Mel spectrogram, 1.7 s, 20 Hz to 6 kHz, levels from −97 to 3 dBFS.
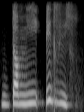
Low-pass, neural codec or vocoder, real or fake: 5.4 kHz; codec, 16 kHz, 0.5 kbps, FunCodec, trained on LibriTTS, 25 frames a second; fake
